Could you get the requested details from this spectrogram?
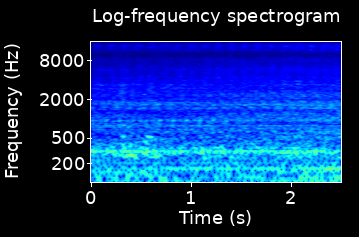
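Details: Ford Ranger diesel idling after diesel flush and oil change with XADO engine treatment: steady, even idle with a constant low drone and no uneven pulsing; no blow-by seen, engine healthy.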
